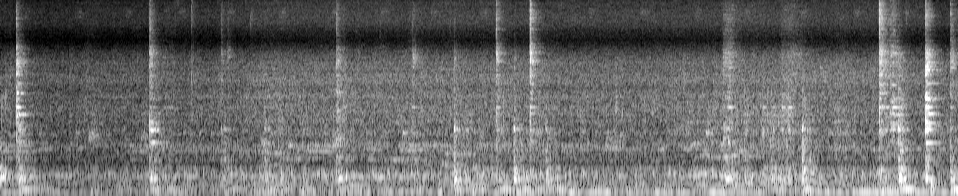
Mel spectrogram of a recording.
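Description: Pumpkin flower fritters fry in hot oil with a low continuous sizzle, broken by scattered clicks and taps of a utensil against the pan, some sharp and close.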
